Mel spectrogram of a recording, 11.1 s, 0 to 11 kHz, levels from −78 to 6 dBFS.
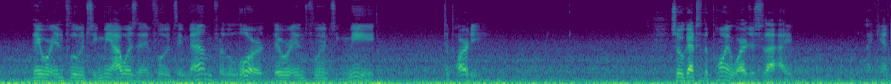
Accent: American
